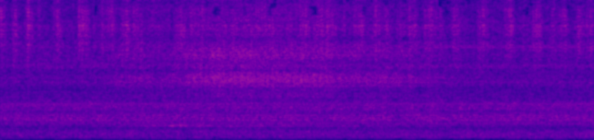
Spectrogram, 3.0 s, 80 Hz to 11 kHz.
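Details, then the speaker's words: 7x10 variable-speed mini lathe taking a turning cut on an out-of-round workpiece: harsh, continuous hissing chatter as the tool bites metal; the cut is uneven because the periphery is uneven. "you can see is taking a very uneven cut and that's because the periphery of that workpiece is very uneven"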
